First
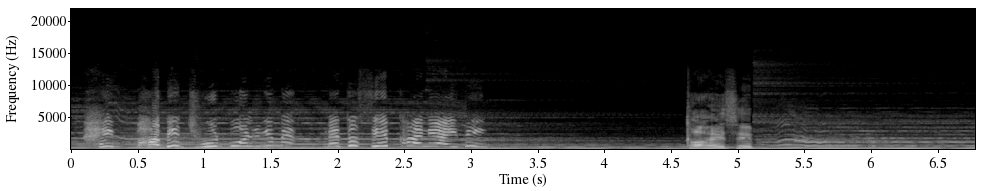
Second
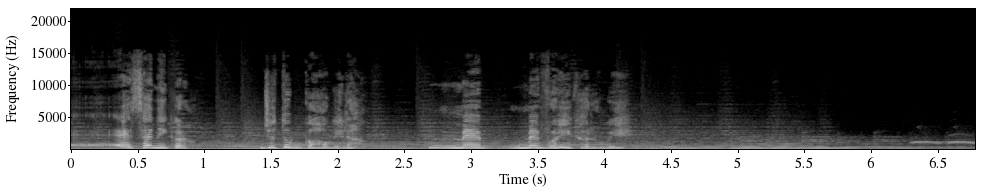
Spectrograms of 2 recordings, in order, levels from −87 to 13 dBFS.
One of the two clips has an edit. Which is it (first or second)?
second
